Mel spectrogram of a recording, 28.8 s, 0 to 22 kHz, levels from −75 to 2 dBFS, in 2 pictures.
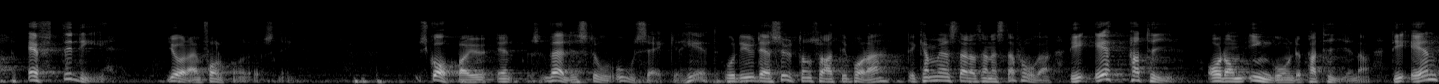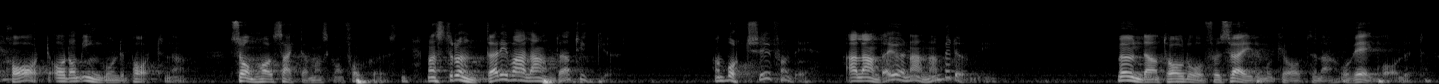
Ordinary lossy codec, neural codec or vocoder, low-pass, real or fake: none; none; none; real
